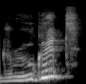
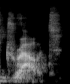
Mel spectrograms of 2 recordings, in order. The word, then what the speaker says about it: drought: Is it drugit? No, it's drought.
